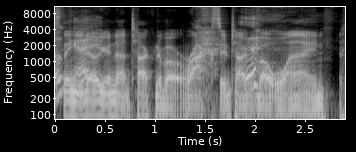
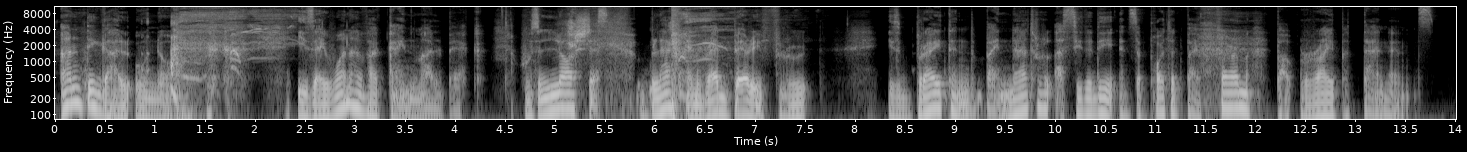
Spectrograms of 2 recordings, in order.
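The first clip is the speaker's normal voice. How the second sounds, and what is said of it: Put-on Argentinian accent. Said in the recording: “Read it with an accent. An Argentinian accent. ... It's that damn accent. Those goddamn Argentinians.”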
